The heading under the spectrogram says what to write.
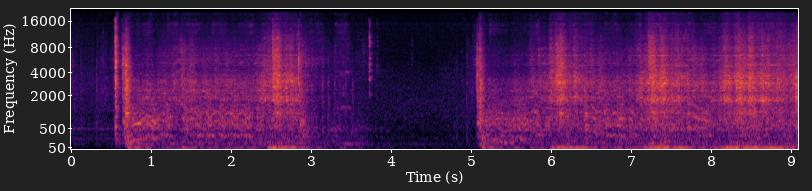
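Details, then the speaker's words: Circa-1952 REO dump truck straight-six, sitting over 22 years, first start on a temporary fuel system with a squirt of starting fluid: cranks, catches after a stumble, then a steady low barely-there idle while building air pressure; running normally. "Yeah. It's going. It's running. Is it building air pressure? Oh, it is. It's building air pressure. Feel it idle."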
